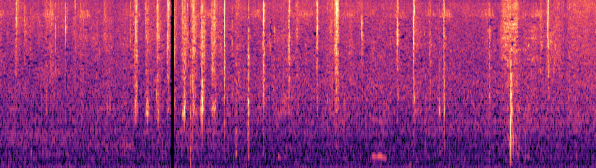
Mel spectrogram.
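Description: Close-up eating sounds: lip smacks and wet chewing clicks, about three a second for several seconds, with a single louder rustling knock about ten seconds in.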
